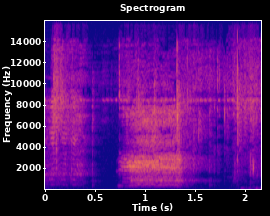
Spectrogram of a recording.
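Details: Domestic male goat (buck), one of a growing herd of kept goats, crying out: a single harsh, wavering bleat lasting about half a second, rich in stacked harmonics, with rustling around it.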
